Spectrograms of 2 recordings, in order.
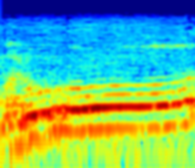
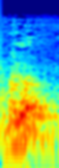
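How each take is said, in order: First: The word is called out long and drawn out. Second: The word is called out in a hoarse voice. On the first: The balut being sold is still hot. "pag mahaba yun" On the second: The balut being sold has gone cold. "Paus na yun"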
